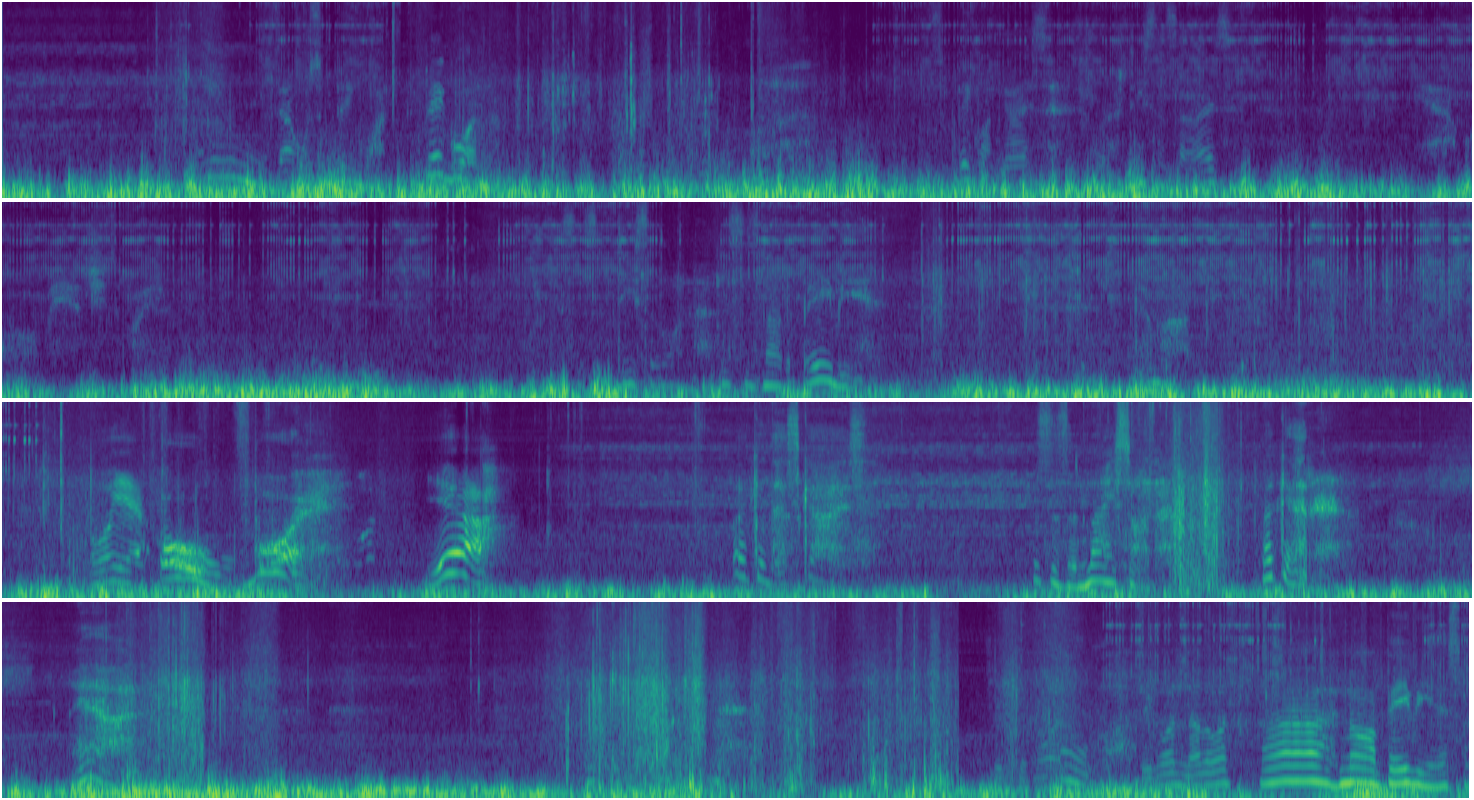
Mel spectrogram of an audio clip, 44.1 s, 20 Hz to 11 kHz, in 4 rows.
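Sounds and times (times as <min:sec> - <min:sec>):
fishing reel clicking: 0:00.0 - 0:03.1, 0:06.5 - 0:22.9, 0:26.2 - 0:30.5, 0:41.2 - 0:44.0
wind rumble on microphone: 0:00.0 - 0:44.0
man's wordless vocal sounds: 0:22.8 - 0:24.8.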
